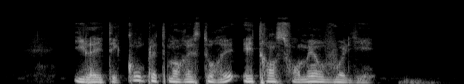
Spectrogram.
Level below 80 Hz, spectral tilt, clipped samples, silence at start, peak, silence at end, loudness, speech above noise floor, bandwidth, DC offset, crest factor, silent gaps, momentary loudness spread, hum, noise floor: -46 dBFS; -7.5 dB/octave; under 0.1%; 0.75 s; -6 dBFS; 0.45 s; -24 LUFS; 36 dB; 9.2 kHz; under 0.1%; 18 dB; none; 8 LU; none; -59 dBFS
